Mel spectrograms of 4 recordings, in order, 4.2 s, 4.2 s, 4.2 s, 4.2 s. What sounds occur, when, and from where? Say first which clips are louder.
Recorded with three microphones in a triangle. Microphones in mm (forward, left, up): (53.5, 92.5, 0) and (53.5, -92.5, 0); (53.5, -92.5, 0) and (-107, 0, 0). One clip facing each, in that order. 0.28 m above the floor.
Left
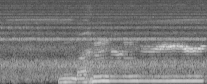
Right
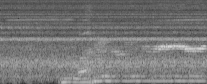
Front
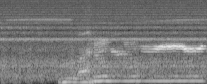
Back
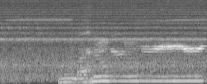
0.0 s an insect: left 1 dB, back 3 dB; 150° left, 3 m
1.2 s singing: left 7 dB, back 6 dB; 105° left, 4 m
